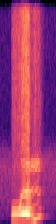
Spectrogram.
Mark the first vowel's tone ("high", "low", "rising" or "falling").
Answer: rising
